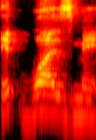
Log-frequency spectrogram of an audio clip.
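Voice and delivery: heavy stress landing squarely on "was". Quoting someone's line with its exact intonation, stress on was. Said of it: "Emphasis on the was".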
